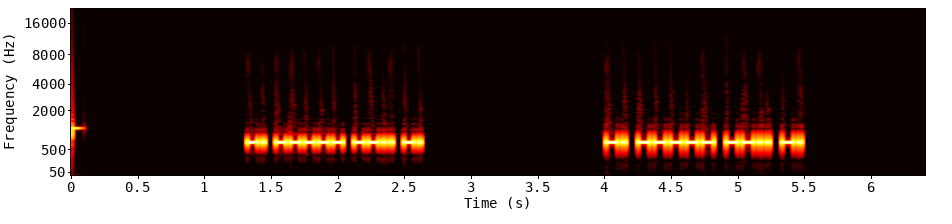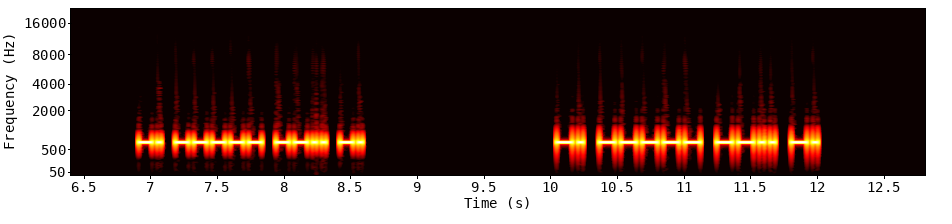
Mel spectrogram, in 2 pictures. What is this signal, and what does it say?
Morse code, heard as a keyed tone, about 40 wpm, 700 Hz. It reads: N0ZN N0ZN N0ZN N0ZN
